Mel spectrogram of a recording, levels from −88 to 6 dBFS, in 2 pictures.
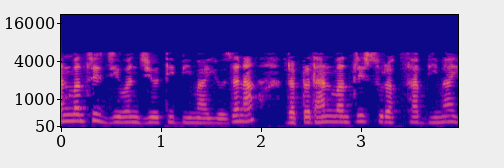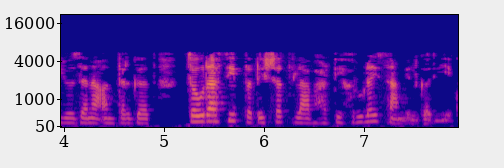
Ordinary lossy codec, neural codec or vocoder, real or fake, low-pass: AAC, 48 kbps; none; real; 5.4 kHz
